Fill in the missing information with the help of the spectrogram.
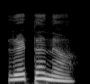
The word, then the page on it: ರಟನ: Kannada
